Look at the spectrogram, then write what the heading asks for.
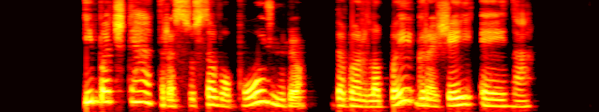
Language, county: Lithuanian, Vilnius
